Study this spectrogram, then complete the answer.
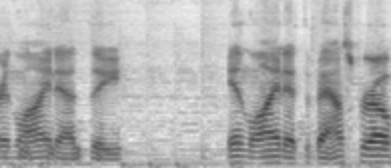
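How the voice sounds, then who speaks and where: With fairly even intonation, a man speaks while music plays in the background. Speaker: wrestling interviewer / host. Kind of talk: interview host talking to a guest and reading a sponsor ad.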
